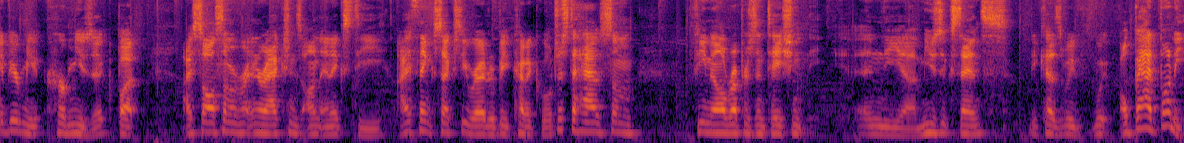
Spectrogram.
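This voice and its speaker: This man speaks at a fairly high pitch with ordinary pitch variation and a fairly quick pace. His voice is somewhat breathy. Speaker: gaming YouTuber. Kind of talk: casual video commentary. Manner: fast; animated.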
